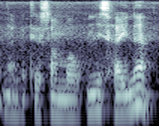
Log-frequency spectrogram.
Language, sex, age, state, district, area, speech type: Nepali, male, 45-60, West Bengal, Kalimpong, rural, spontaneous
